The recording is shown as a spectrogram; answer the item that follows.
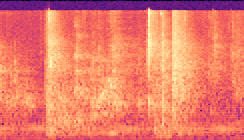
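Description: Ice cubes clattering into a plastic blender cup: two sharp clatters about a second apart.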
